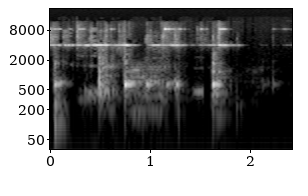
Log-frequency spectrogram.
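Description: A person's voice in short phrases, chanting or speaking, over a steady high-pitched ringing tone. The sound thins out in the last half second.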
